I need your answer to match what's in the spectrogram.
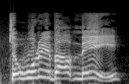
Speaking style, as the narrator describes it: Quentin yelled into the air

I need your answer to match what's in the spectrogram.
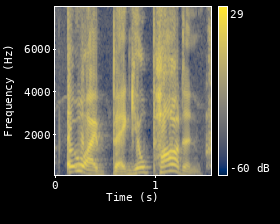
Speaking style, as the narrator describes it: cried Alice hastily, afraid she had hurt the poor animal's feelings

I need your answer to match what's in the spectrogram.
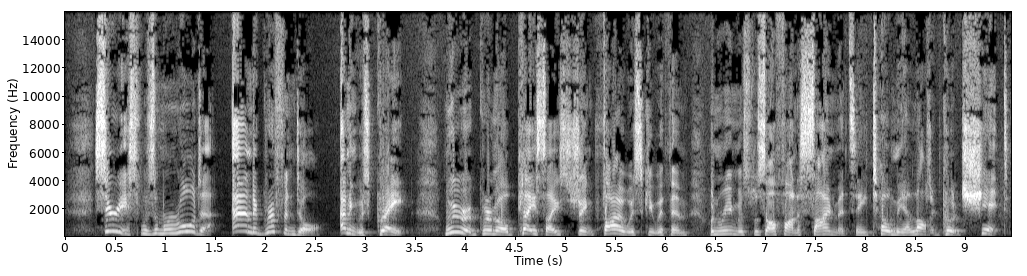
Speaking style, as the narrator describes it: he added triumphantly

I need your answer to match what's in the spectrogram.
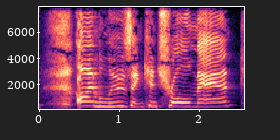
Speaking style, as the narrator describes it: Kenny shrieked

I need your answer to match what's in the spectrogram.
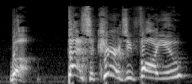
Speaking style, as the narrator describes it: one of them barked at the other

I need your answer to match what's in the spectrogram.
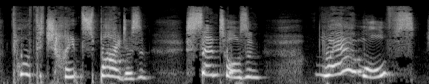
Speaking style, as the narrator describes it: she squealed

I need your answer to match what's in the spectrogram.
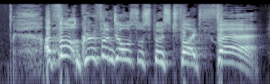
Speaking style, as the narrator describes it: he shouted down at Harry

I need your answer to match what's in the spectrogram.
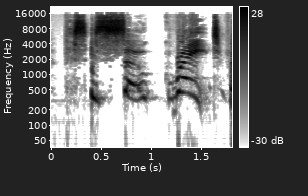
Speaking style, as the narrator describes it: Rosie yelled and began bawling happily

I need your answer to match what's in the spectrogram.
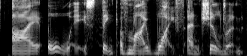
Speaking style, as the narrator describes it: Lupin replied in an outraged voice

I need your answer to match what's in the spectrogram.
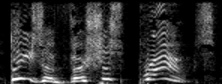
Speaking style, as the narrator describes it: the constable yelped out

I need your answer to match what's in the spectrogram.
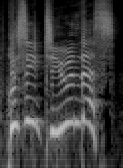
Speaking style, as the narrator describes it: Benji said wildly to Sirius

